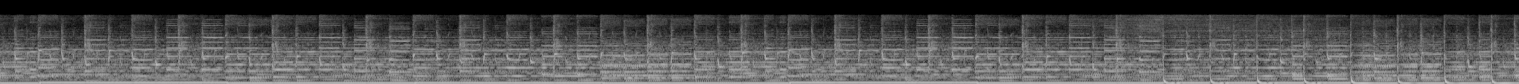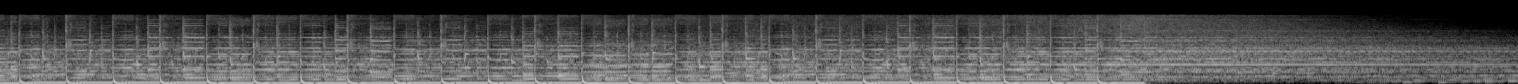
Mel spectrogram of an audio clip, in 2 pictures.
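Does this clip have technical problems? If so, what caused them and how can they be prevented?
No, nothing stood out as a technical problem on listening, so there is nothing here that needs preventing.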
